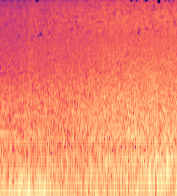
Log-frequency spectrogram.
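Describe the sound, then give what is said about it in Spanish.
A breeze rushes through trees as a loud, steady wash of broad noise with no breaks or distinct events, and no voices. “Escucha la brisa pasando por los árboles.”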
